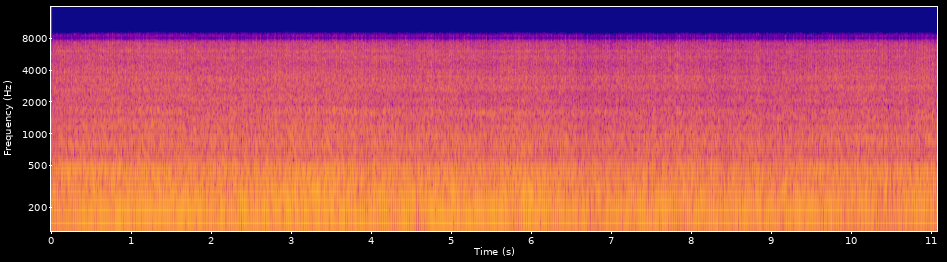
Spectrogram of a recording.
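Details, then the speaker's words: 1958 Johnson CD-15 5.5 hp outboard, restored with new coils, carb kit, fuel lines and impeller; a steady, low, even drone with no misses or knocks. Normal running. "but speed isn't really what the Johnson CD series is about it's really just about getting to your favorite fishing place getting there quietly smoothly efficiently and reliably"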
